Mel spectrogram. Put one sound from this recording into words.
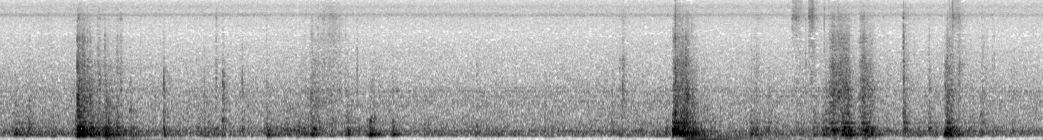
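A roof cargo box thuds and knocks as a man handles it.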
